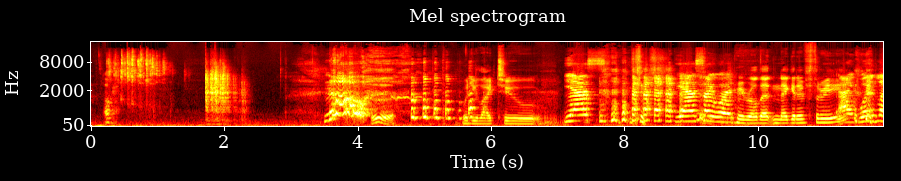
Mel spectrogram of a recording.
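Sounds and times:
speech: 0.2 - 0.4, 3.5 - 11.8
dice rolling on a hard tabletop in a tabletop roleplaying game: 0.8 - 2.5
laughter: 3.5 - 6.1, 7.6 - 9.6, 11.2 - 11.8.

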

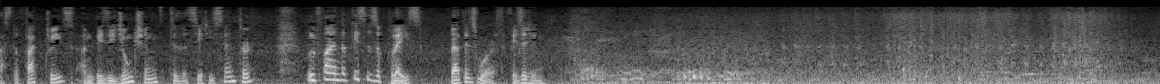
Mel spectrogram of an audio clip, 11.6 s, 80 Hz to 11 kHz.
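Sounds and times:
speech: 0.0 - 6.2
outdoor noise: 0.0 - 11.5
pigeons cooing on Gothic cathedral buttresses: 5.6 - 11.3.

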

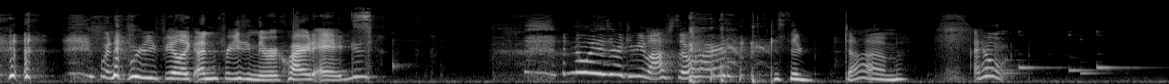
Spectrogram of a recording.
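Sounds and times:
speech: 1.0 - 3.8, 5.3 - 10.2
mobile phone ringtone: 10.1 - 11.6.

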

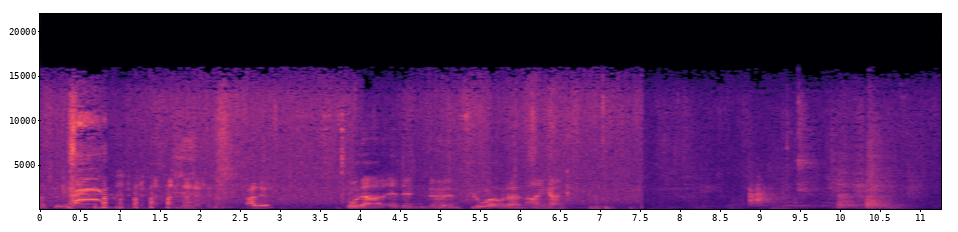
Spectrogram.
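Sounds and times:
faint voices murmuring: 0.0 - 10.0
laughter: 0.2 - 2.5
speech: 0.2 - 3.2, 3.8 - 7.2
chairs being carried in and set down indoors: 0.6 - 1.2, 6.8 - 7.6, 8.9 - 11.0.

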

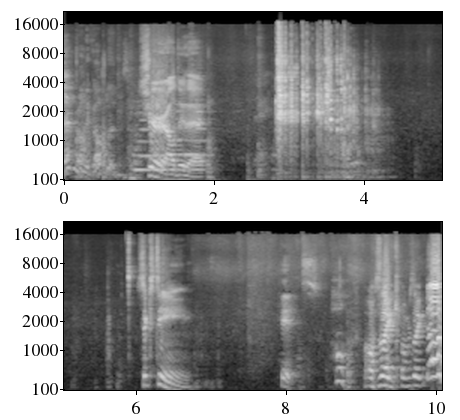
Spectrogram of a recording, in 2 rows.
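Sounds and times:
speech: 0.4 - 2.6, 6.1 - 6.9, 7.9 - 10.0
dice thrown onto a table during a tabletop role-playing game: 2.8 - 4.4.

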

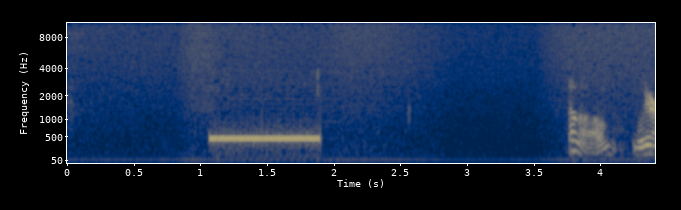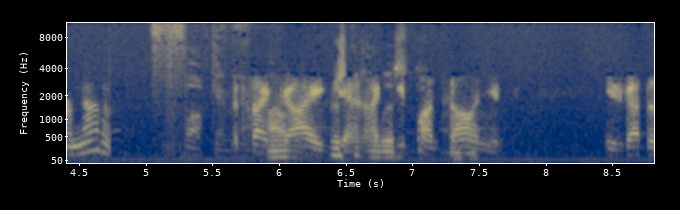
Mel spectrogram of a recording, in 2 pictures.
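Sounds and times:
steady electronic telephone ringback tone on an outgoing call: 1.1 - 1.9
speech: 3.8 - 7.8, 8.4 - 8.8.

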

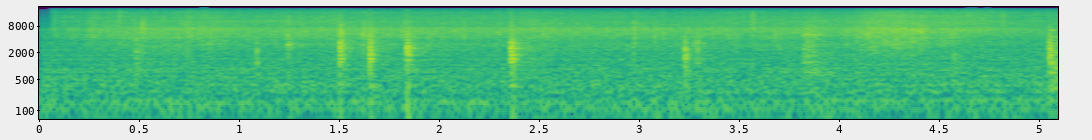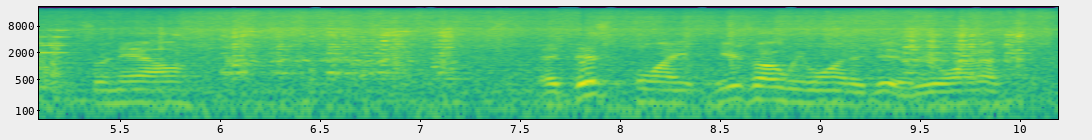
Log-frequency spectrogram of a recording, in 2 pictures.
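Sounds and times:
beef sizzling in hot smoking oil for a beef and snow peas stir-fry: 0.0 - 10.1
speech: 5.4 - 6.2, 7.6 - 10.1.

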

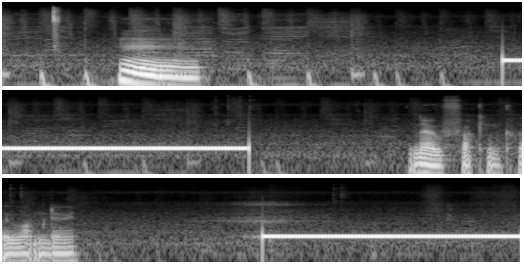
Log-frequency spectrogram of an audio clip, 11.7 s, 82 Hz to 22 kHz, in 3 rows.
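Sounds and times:
speech: 0.9 - 1.6, 7.0 - 8.5
telephone ringing tone: 3.8 - 5.8, 9.7 - 11.6.

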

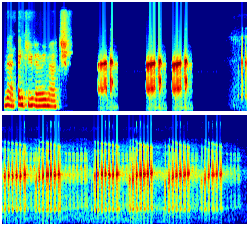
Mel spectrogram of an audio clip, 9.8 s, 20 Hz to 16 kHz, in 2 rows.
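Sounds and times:
speech: 0.0 - 2.3
frogs croaking in rattling pulsed bursts: 1.9 - 3.9, 4.6 - 9.8.

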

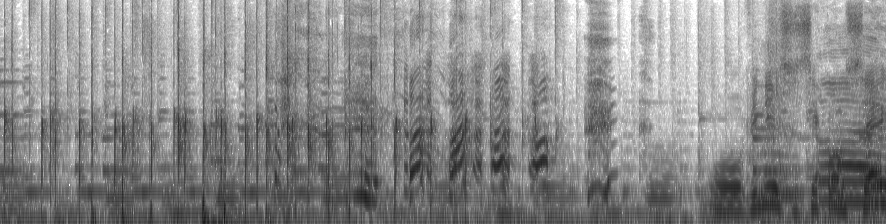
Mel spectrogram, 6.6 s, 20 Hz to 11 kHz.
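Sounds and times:
hands clapping: 0.0 - 4.4
people chuckling and snickering: 1.8 - 5.0
speech: 4.8 - 6.6.

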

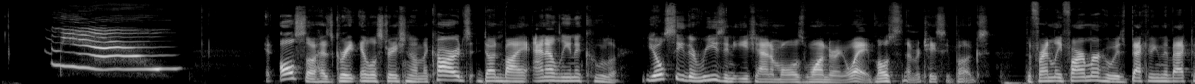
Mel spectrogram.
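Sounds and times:
child imitating a cat's meow: 0.5 - 1.9
speech: 2.6 - 11.9.

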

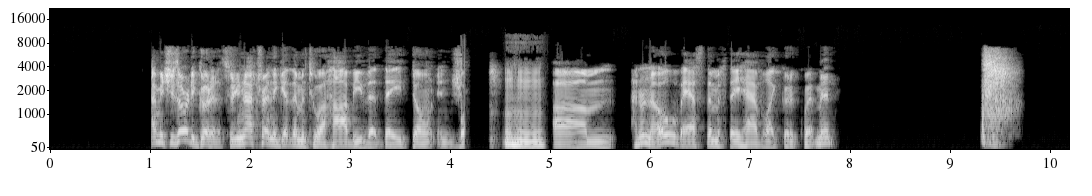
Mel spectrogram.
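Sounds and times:
speech: 1.0 - 7.9
person sneezing: 4.4 - 5.0, 9.3 - 9.8.

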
